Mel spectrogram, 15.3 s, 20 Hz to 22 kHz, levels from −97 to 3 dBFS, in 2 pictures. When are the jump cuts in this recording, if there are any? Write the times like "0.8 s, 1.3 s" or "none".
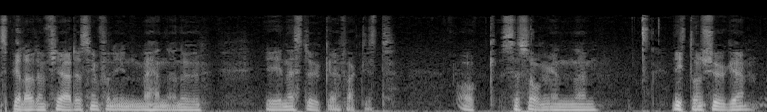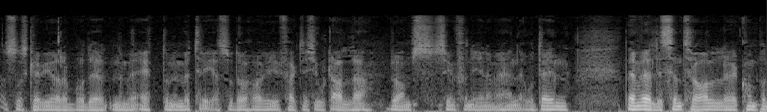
4.9 s

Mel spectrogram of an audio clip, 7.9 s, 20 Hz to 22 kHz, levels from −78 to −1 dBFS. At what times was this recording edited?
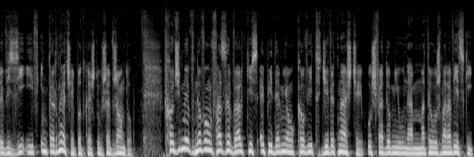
none

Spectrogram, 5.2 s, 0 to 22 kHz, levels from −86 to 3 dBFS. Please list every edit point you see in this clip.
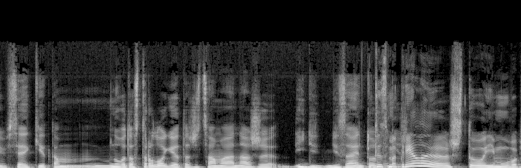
none

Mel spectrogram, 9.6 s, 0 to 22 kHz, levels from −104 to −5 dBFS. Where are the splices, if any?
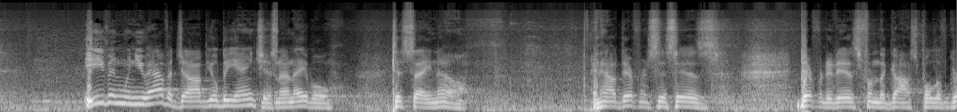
2.7 s

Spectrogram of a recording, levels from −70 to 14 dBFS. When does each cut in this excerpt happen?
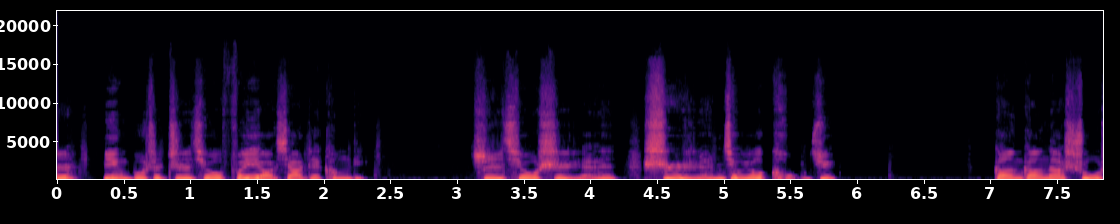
none

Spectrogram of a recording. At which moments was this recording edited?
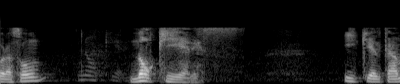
none

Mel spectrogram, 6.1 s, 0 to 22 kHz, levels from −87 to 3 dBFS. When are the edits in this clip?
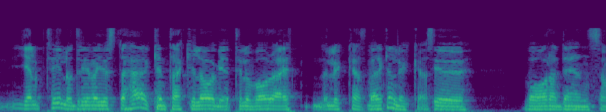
4.3 s

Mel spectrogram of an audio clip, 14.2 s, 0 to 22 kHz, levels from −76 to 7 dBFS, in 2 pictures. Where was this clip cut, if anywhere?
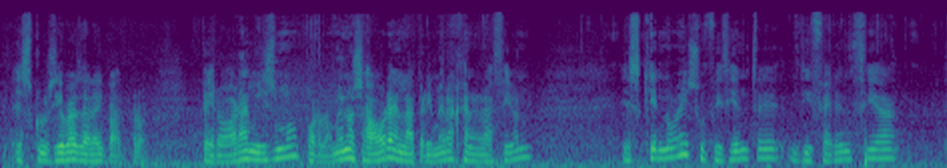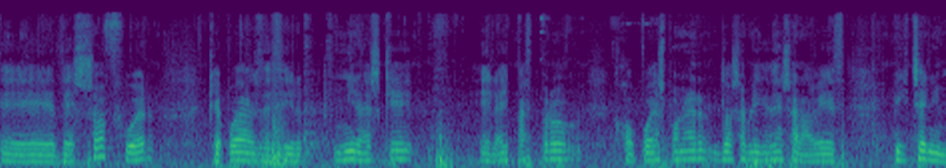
none

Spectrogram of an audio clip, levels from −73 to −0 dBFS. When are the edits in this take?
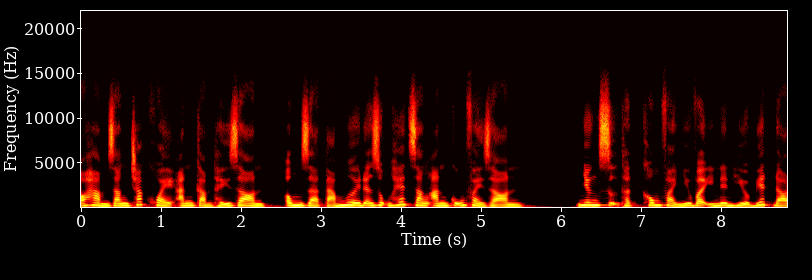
none

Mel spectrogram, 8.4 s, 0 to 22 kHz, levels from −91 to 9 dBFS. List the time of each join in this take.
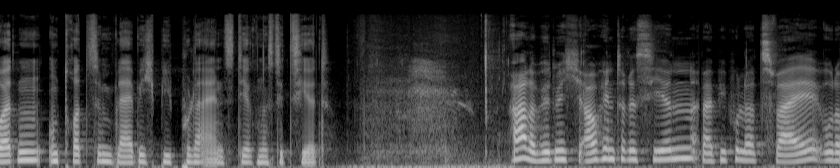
none

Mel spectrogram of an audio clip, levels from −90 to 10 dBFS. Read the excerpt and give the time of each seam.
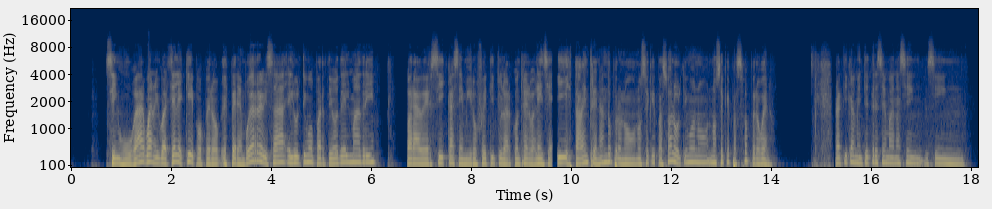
9.6 s, 15.2 s

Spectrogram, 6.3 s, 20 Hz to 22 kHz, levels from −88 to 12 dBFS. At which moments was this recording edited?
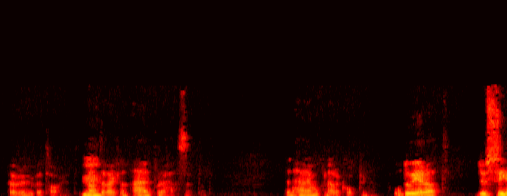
4.8 s

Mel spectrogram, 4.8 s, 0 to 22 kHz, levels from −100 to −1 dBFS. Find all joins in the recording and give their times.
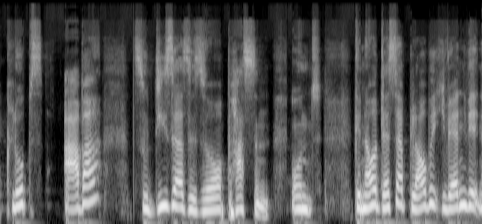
2.9 s

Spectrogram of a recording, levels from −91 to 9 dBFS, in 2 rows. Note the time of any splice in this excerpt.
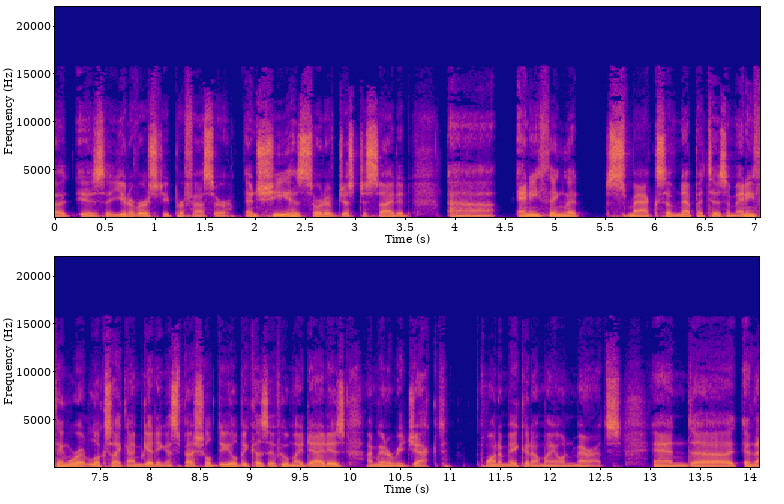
3.8 s, 11.3 s, 13.0 s

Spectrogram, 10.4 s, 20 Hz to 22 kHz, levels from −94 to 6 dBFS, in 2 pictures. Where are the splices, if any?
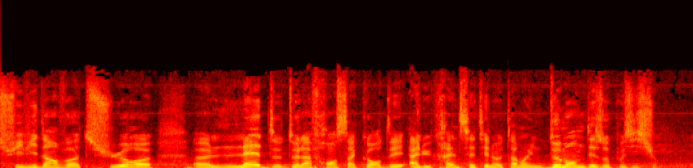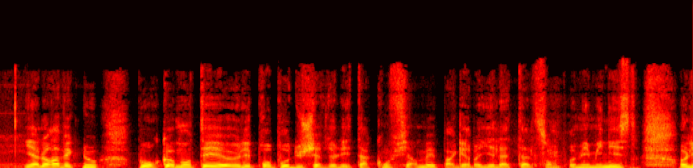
5.4 s

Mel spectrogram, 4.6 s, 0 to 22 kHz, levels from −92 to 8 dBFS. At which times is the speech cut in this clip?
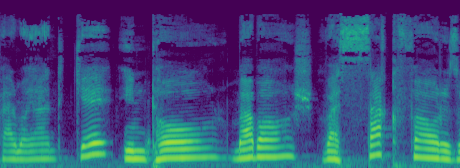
1.1 s, 3.2 s

